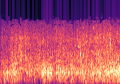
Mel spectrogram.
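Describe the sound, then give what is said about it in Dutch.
North Sea water rushes and splashes steadily against the hull of the moving ship MV Miamigo, with the microphone held down by the water from the deck; a loud, continuous churning wash of foaming waves with wind buffeting the microphone. “Het schuim wel een beetje, maar het komt niet door het badschuim, maar dat is het schuim van de golven. Dat is de zee.”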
